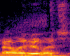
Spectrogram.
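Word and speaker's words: Ballachulish: Balahuish. It's a silent C. These people who wrote the dictionary, I swear to God. The dictionary, I don't think you would find Balahulish in a Or dictionary.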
